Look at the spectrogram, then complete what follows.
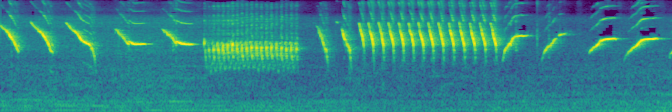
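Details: Spanish Timbrado canary training song for canaries: fast series of high, sweeping down-slurred notes, then a buzzy sustained trill, a rapid rattling pulsed roll, and more rising upward-swept whistles.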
